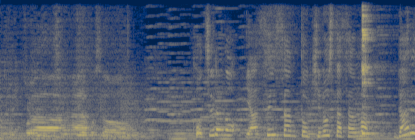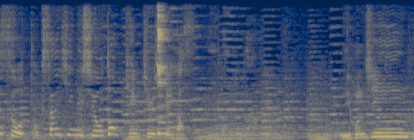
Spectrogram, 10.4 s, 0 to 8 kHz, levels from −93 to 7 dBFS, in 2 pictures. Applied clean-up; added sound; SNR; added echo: none; Cowbell; 4 dB; reverberation time 1.4 s.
